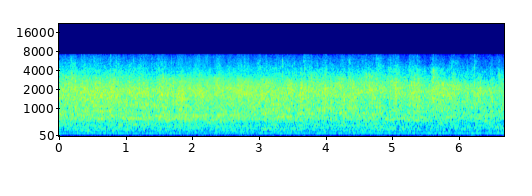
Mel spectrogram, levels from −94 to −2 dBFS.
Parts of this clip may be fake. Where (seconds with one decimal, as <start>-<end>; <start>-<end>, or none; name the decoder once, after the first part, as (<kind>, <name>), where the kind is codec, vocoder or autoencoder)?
1.8-3.0 (vocoder, WaveNeXt)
